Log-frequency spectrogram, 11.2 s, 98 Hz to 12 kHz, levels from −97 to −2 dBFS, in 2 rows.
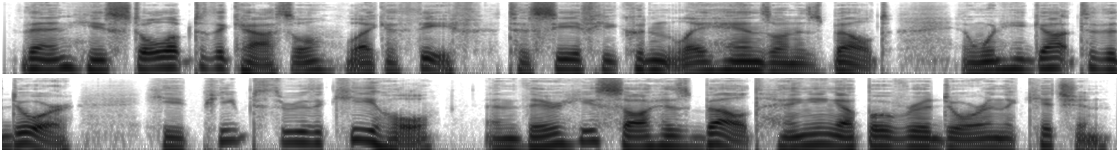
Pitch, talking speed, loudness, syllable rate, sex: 125 Hz, 250 wpm, -18 LUFS, 5.4 syllables/s, male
